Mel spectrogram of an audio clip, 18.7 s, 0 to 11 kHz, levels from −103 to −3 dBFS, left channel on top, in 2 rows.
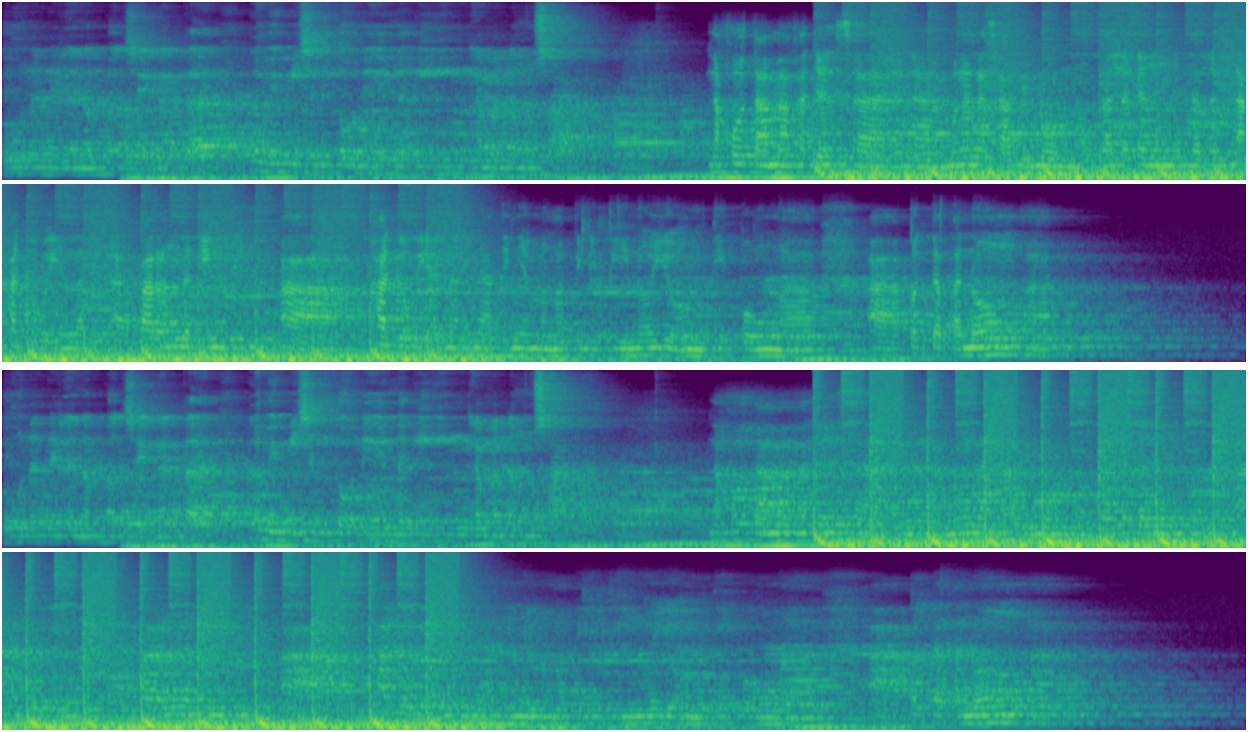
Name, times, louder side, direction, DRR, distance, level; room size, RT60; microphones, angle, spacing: voice 1, 0.0-4.6, right 1 dB, 50° right, -4 dB, 1.5 m, -36 dB
sound 1, 0.9-16.1, equal, 50° left, 1.1 m, -35 dB
voice 2, 5.3-17.2, left 3 dB, 75° left, 1 dB, 0.6 m, -32 dB
sound 2, 6.1-13.2, right 2 dB, 85° right, 0.6 m, -24 dB
12.5 x 4.3 x 2.8 m, 2.7 s
head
